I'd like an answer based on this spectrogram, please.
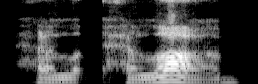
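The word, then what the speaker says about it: חֵלֶב: oil of the olive, as opposed to the heleb fat of animals, which is pronounced as halab, which is pronounced as halab, is also used for the fat of milk and the whiteness of milk.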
